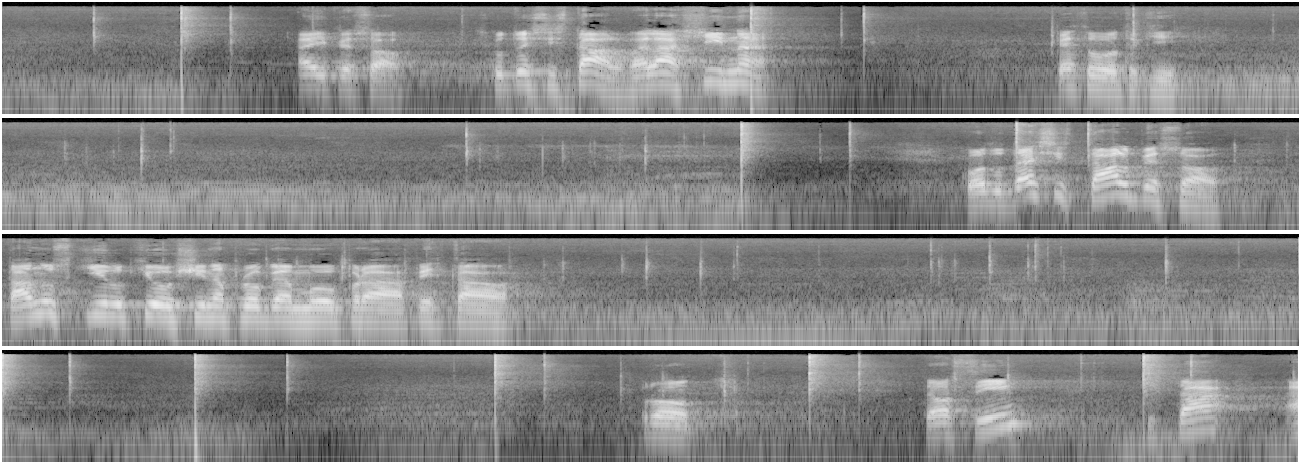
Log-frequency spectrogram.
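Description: A ratchet wrench clicks sharply as bolts are tightened.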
